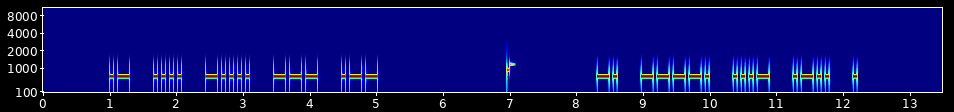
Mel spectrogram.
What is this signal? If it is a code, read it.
Morse code, heard as a keyed tone, about 20 wpm, spaced as for 14 wpm, 700 Hz. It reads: AH6OW N9VLE
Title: 193 Lesson 31g - Letter v - Call Signs 20wpm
